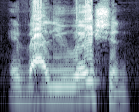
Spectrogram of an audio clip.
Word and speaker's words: evaluation: say in the beginning we said the syllable before addition generally gets the stress and that's how we get evaluation and the very clearly heard evaluation evaluation yes evaluation evaluation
